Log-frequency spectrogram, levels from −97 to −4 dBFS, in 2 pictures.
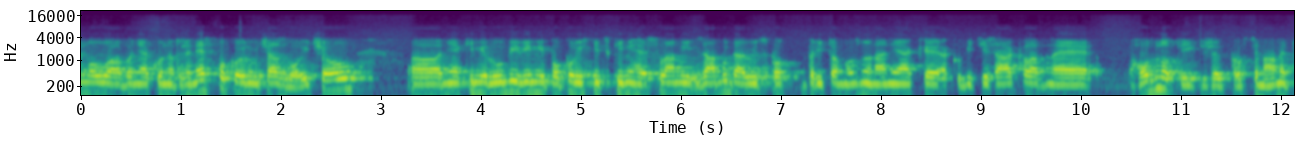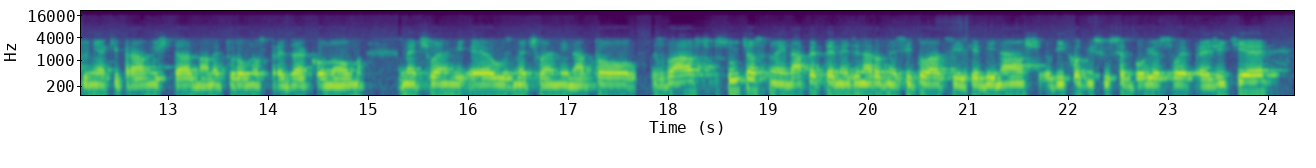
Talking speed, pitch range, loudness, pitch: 125 wpm, 110-125 Hz, -21 LUFS, 115 Hz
